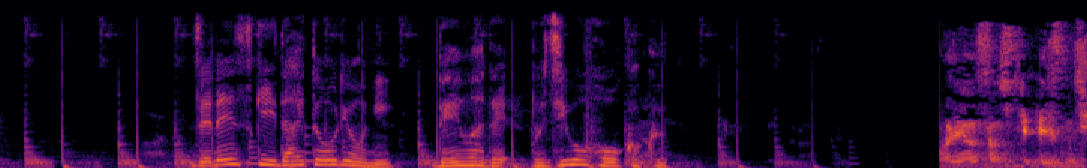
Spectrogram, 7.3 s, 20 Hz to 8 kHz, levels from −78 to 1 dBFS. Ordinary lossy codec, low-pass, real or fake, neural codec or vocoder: none; 7.2 kHz; real; none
